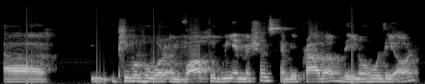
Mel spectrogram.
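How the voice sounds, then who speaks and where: A man speaks as an interview guest in a slightly altered voice, processed to disguise him. His pitch sits in the middle, and he explains things in a measured, halting, conversational way. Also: steady tone, rough recording. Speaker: interview guest, author and former military unit member.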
